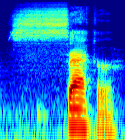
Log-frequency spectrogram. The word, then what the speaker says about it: Sachar: pronouncing his name wrong it should be said Zakhar like someone who tackles quarterbacks and stuffed potatoes in the sacks mr. sacker who was a lawyer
